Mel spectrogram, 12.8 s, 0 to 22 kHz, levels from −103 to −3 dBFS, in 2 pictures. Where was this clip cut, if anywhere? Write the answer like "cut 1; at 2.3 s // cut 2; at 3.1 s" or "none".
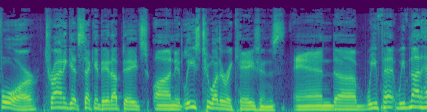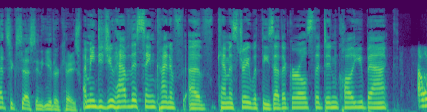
cut 1; at 7.6 s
